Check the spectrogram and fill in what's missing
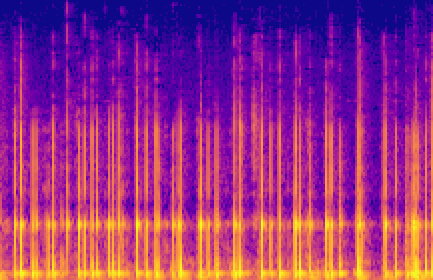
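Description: Long fingernails tap rapidly across the face of an empty wooden bear-face plate, then along its raised rim edge. The result is a quick run of short, dry clicks with a low, hollow knock under each one and almost no ring after each tap.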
